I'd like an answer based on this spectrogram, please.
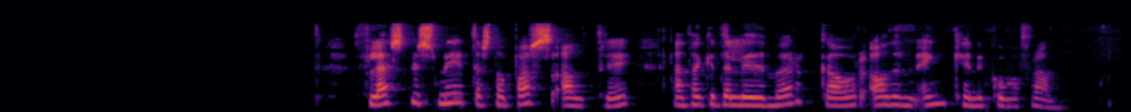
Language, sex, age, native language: Icelandic, female, 40-49, Icelandic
